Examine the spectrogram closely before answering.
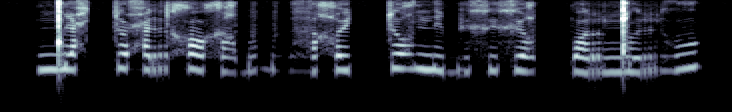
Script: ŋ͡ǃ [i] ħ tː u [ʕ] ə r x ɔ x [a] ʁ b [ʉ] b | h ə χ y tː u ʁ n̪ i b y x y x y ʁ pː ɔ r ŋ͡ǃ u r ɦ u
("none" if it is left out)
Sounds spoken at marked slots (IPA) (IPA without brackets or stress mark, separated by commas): i, ħ, ə, ə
